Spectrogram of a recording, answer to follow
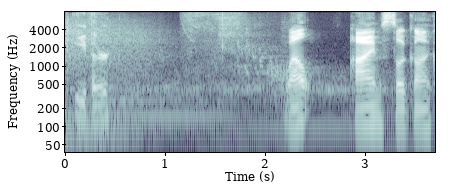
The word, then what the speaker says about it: Aether: And I think I looked it up, and I think what we've been calling Aether is actually supposed to be pronounced Ether.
